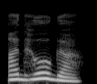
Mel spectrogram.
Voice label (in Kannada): "ಅಧೋಗ", Kannada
